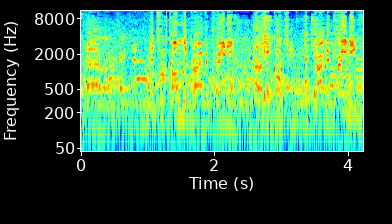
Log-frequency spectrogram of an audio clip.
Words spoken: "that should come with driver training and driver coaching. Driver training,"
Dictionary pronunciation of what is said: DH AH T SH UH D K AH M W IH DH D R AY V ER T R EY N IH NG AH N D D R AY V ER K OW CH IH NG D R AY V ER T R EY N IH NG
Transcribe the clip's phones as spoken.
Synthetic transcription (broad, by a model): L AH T S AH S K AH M W IH DH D R AY V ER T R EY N IH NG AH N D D R AY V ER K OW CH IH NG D R AY V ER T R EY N IH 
